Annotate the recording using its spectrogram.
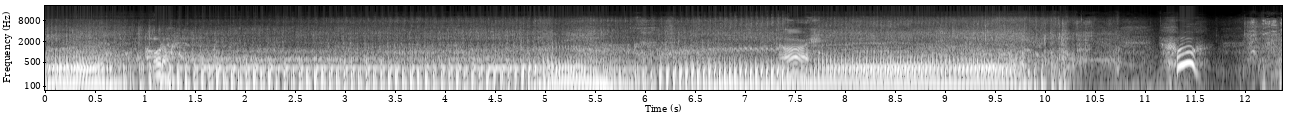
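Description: KTM 500 EXC-F single-cylinder four-stroke dirt bike engine revving up and down repeatedly as the bike is crawled up a steep climb on the clutch, then cutting out about ten seconds in. A brief loud sound follows near the end.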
